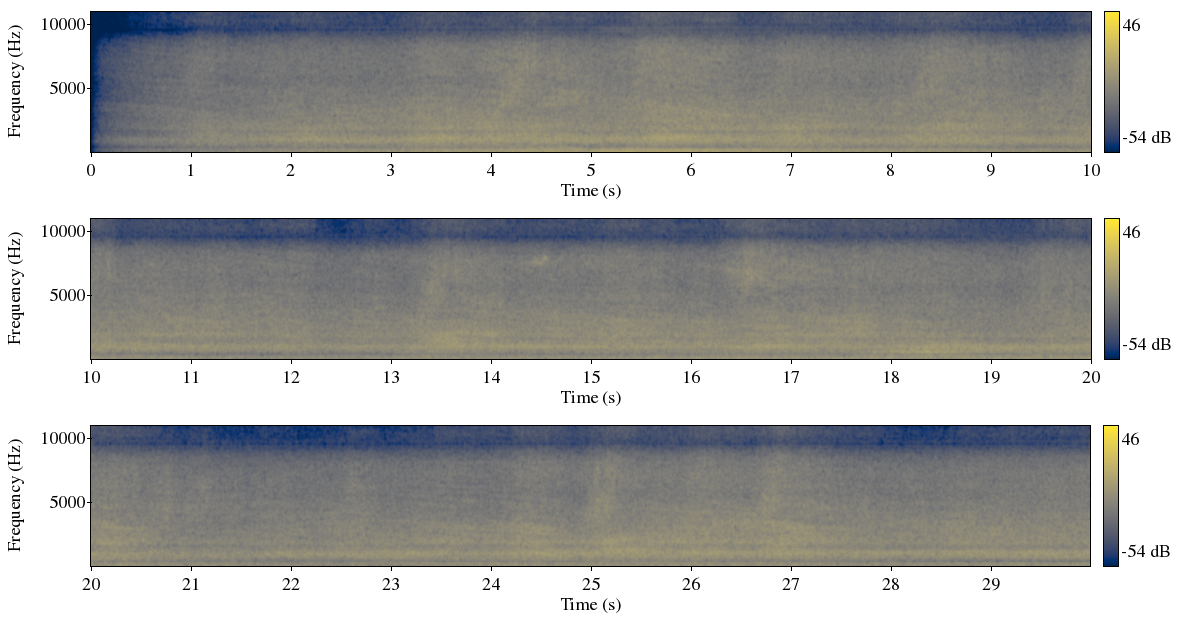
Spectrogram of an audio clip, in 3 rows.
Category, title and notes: Soundscapes > Urban
Traffic from bridge highway A27 afternoon HZA
iPhone 16 stereo recording of cars passing beneath a bridge/viaduct. Lots of cars, afternoon.
road, traffic, highway, cars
